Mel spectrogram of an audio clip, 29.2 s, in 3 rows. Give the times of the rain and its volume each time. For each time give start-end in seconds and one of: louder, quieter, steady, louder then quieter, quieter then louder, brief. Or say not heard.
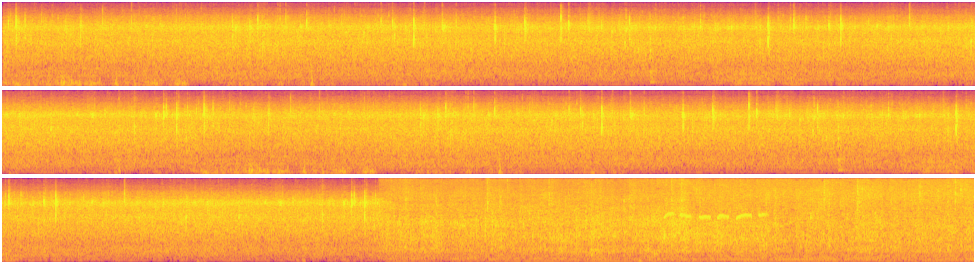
0.0-29.1 steady.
